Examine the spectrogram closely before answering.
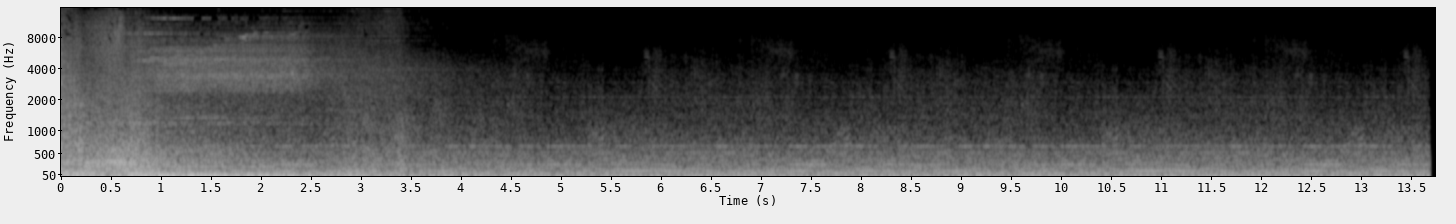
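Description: A triumphant game fanfare swells and then holds a soft, steady chord.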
